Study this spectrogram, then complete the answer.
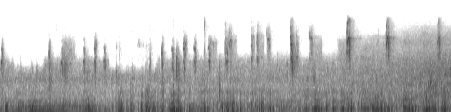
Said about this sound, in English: Chirping going on here this morning.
